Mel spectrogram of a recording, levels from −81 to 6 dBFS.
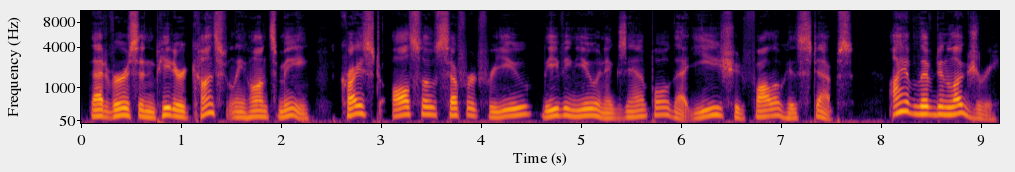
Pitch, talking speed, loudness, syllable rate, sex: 140 Hz, 175 wpm, -19 LUFS, 5.0 syllables/s, male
